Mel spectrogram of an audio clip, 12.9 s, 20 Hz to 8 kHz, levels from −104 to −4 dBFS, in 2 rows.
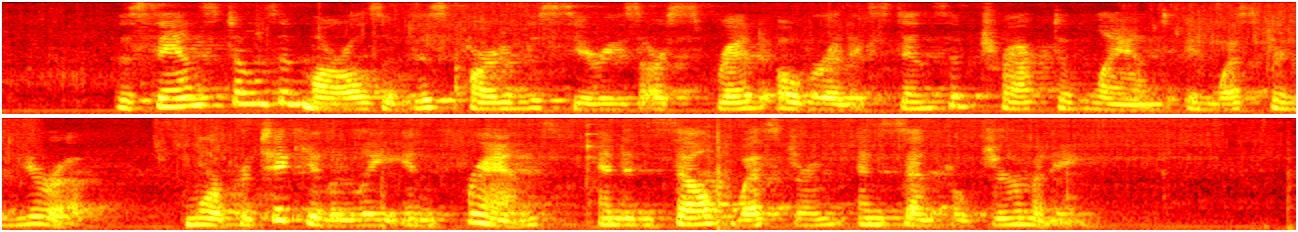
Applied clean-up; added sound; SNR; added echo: none; Sink (filling or washing) / Water tap, faucet; 20 dB; reverberation time 1.4 s.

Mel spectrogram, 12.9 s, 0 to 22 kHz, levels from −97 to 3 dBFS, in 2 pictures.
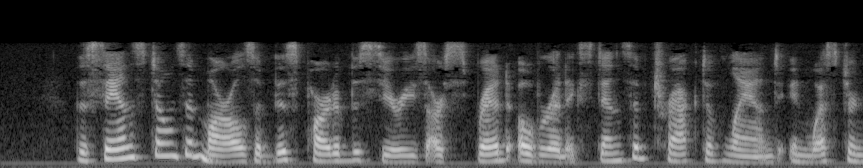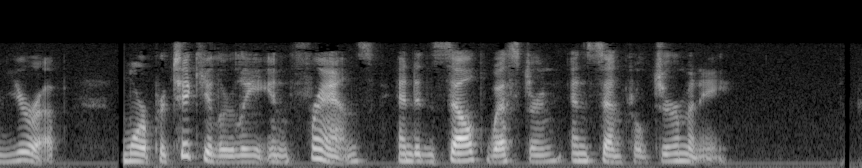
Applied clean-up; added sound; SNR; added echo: none; none; none; none.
